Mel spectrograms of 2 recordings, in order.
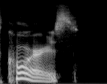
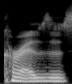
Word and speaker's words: Korres: Okay, so I smell like Kerez, K-O-R-R-E-S, Saffron Orris. – Is that how you say that? It's Kerez? – Yeah. Kerez. I remember because in my head, it's Coors, because that's the English pronunciation.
